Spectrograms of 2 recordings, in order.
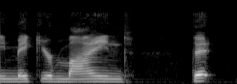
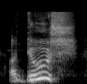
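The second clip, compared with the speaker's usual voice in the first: quick Scottish accent; 8 semitones higher, 5 dB louder than usual. Shown as a demonstration. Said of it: "In a Scottish accent".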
